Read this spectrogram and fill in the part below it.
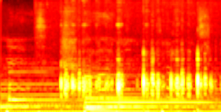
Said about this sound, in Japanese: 紙の切れ端にペンを走らせる。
